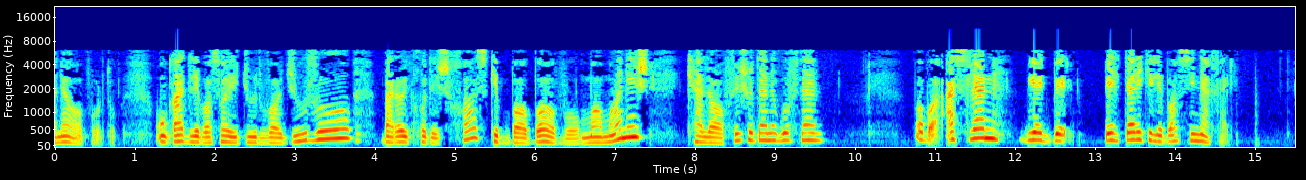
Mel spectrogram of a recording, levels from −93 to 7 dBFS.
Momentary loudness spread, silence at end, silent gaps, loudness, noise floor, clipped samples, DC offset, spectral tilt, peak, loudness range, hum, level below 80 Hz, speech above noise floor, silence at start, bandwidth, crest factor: 11 LU; 0.85 s; none; -15 LUFS; -56 dBFS; under 0.1%; under 0.1%; -6 dB/octave; 0 dBFS; 4 LU; none; -58 dBFS; 41 dB; 0 s; 6.6 kHz; 16 dB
